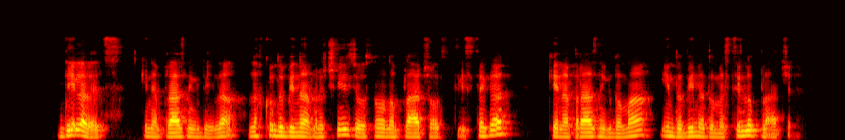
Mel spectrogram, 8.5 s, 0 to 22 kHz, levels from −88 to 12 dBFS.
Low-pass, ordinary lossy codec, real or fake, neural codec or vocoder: 7.2 kHz; none; fake; codec, 16 kHz, 16 kbps, FunCodec, trained on Chinese and English, 50 frames a second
